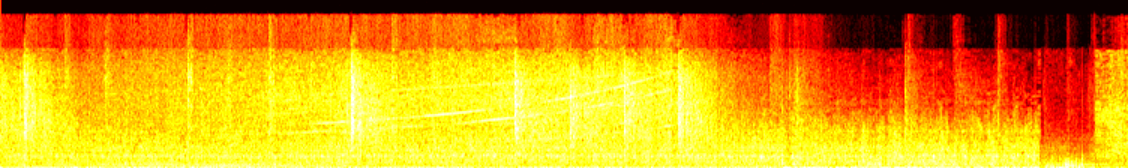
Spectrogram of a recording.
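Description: Heavy night-time artillery shelling in Donetsk during the Russia–Ukraine war: a dense, continuous roar of booms and rumbling, loud and sustained throughout, with scattered sharp bursts standing out and no speech.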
